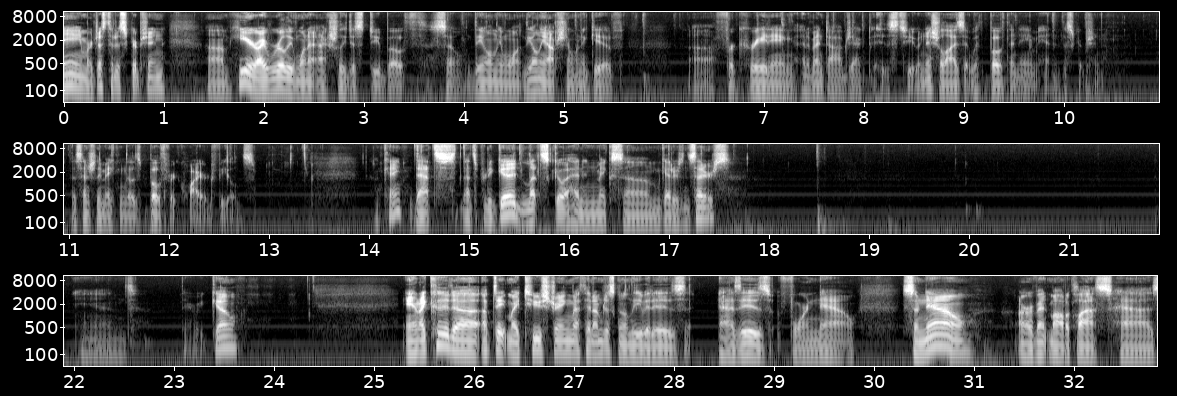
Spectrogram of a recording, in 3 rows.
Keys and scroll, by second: 7.3 Return, 18.6 super+n.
